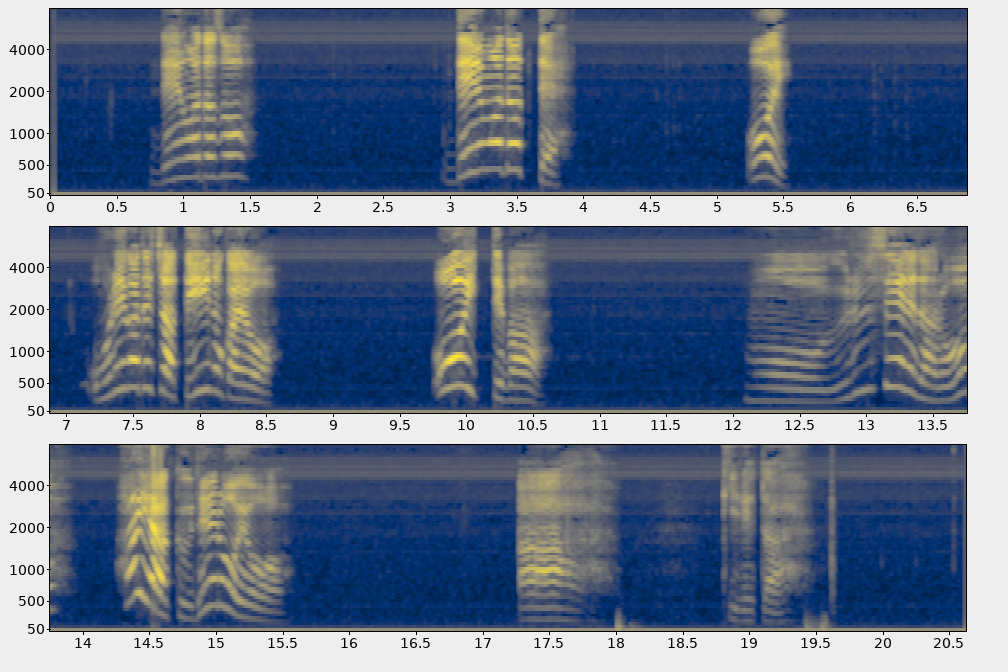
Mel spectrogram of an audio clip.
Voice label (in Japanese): denwa syonen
